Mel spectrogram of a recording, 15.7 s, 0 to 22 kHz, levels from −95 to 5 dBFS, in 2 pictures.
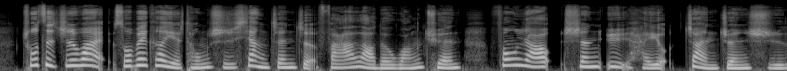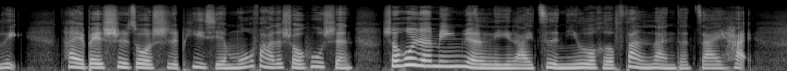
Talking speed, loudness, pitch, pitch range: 220 characters per minute, -26 LUFS, 220 Hz, 195-265 Hz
